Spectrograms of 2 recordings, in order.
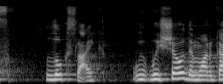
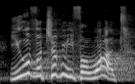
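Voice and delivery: mock indignant; 8 semitones higher, 4 dB louder than usual. Annoyed at slow driver.

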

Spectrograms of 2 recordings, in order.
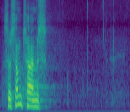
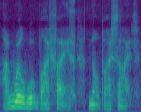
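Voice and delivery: slow hushed vow; 6 semitones lower, 9 dB quieter, slower than usual. Acted.

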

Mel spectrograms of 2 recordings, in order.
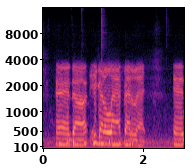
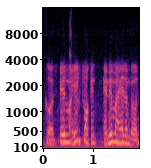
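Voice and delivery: usual speaking voice

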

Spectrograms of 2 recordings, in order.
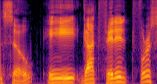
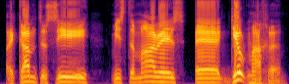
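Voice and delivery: loud, slow, deliberate announcement; bodyguard visitor; 3 semitones higher, 8 dB louder, slower than usual. Acted. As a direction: announce yourself slowly as a burly visitor.

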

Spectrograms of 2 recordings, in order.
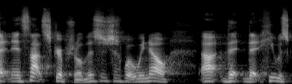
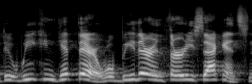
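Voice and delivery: higher-pitched, mock-urgent disciple; urgent protest; 8 semitones higher than usual. Disciples to Peter as he jumps from the boat, urgent protest. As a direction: plead with a friend to wait, pitched up.

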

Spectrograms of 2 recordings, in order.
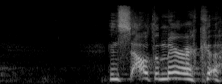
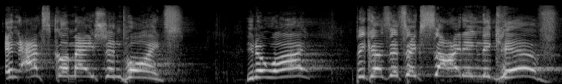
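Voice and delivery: high, exclaimed pulpit delivery; fired-up preacher in full voice; excited preaching; 9 semitones higher than usual. Real, not acted.

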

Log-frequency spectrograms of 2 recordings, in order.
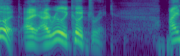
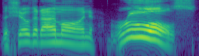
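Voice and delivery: drawn-out mock holler, louder on RULES; retold scream; 6 dB louder, slower than usual. Radio host heckling behind a live reporter, imitated scream. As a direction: imitate a heckler's yell, stretching the last word. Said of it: "right behind him and scream".

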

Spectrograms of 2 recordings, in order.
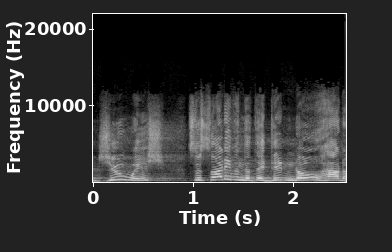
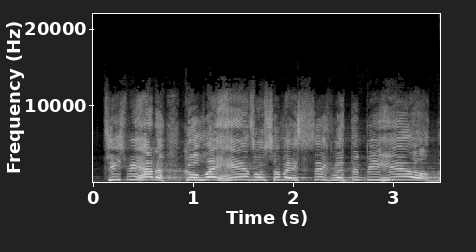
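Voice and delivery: higher, louder excited plea; eager disciples; 6 semitones higher, 5 dB louder than usual. Retold or imitated. Disciples pleading with Jesus for miracle power. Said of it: "No, he said".

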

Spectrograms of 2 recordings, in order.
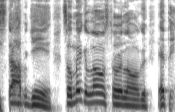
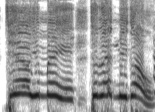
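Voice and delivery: pleading; 10 semitones higher, slower than usual. Retold or imitated. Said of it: "he tell me".

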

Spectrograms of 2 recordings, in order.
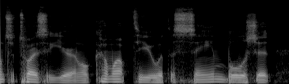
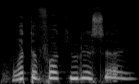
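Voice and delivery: much higher, mock-indignant squawk; retold indignant reply. The scammer, told to shut up, answers in a squawk of outrage. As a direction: play him as stunned and offended, pitched way up. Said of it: "And he was like".

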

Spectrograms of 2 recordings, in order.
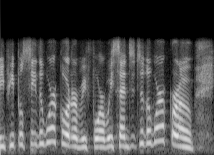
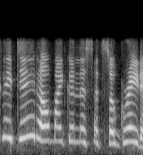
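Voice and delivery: very high, delighted retelling; acted delight; 10 semitones higher than usual. Salesperson hearing of good reviews, acted delight. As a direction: pitch it way up, gushing at a compliment. Acts delight at retold praise.

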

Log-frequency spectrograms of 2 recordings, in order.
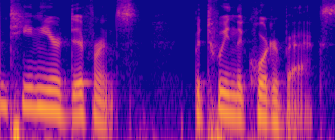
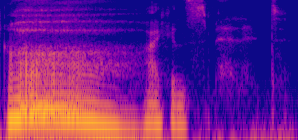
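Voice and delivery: savoring whisper; 4 semitones lower, much slower than usual. Acted. Savoring the big game.

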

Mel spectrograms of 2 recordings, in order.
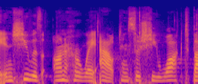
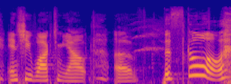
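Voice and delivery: ordinary delivery

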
